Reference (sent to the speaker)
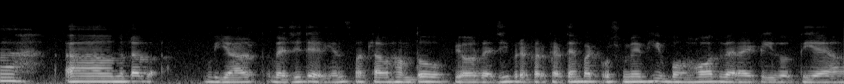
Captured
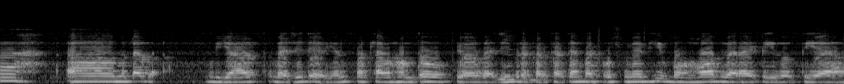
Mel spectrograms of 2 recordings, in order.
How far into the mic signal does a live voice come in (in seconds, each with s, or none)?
5.0 s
